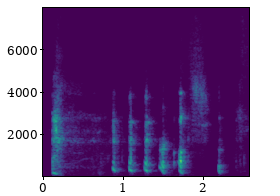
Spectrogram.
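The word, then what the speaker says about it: Rothschild: Roth shields. Thank you for pronouncing Roth Roth Shields correctly. Hardly anybody does.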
